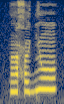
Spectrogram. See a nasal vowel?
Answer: yes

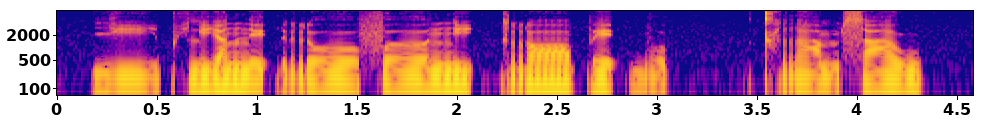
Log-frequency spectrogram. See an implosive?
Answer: no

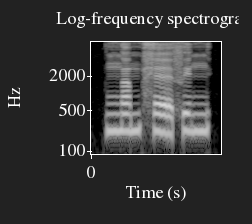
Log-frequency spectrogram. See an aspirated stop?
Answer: no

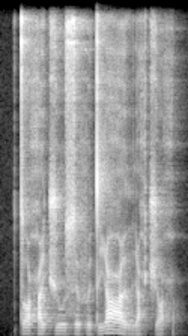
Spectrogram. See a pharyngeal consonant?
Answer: yes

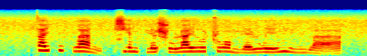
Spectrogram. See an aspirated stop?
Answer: no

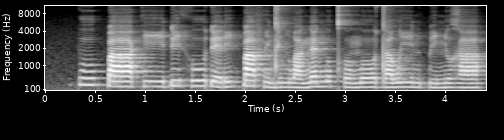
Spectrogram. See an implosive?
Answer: yes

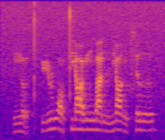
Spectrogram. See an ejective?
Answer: no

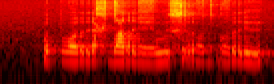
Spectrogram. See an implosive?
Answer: yes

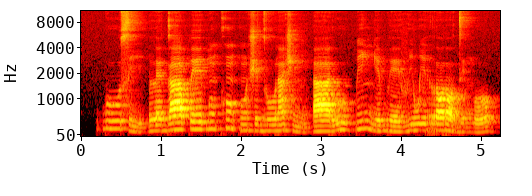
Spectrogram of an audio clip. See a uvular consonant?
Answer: no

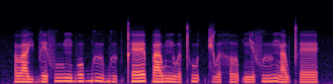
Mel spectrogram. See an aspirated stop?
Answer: yes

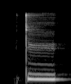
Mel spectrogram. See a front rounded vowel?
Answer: yes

